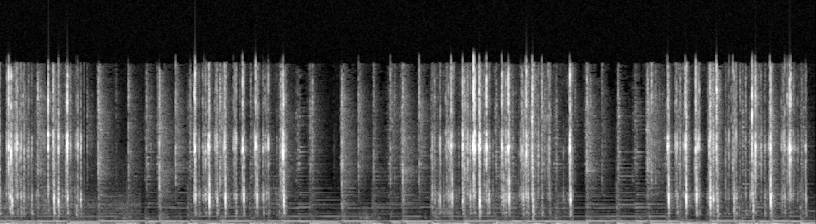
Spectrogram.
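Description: Computer-keyboard typing sound effect: four bursts of rapid clicks, roughly two seconds apart, over background music.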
